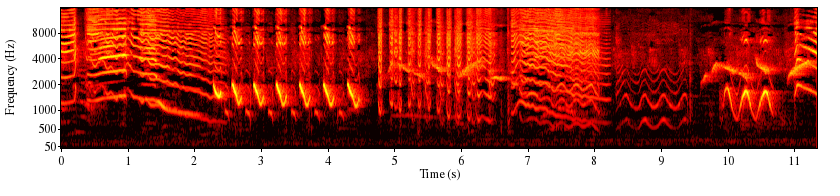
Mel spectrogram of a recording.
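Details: Masked laughingthrush (Poksay Hongkong) singing a varied song: descending whistled slurs, a fast run of five loud upswept notes, buzzy chattering phrases, wavering warbled notes, then loud repeated slurs again.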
